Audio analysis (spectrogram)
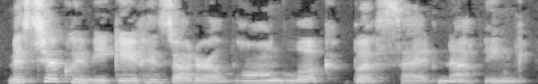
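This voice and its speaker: A woman reading a children's book aloud as an expressive storyteller. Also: lowish voice, unhurried.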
